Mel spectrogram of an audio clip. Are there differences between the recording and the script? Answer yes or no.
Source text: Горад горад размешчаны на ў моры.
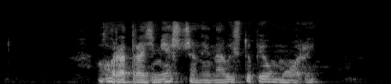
yes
